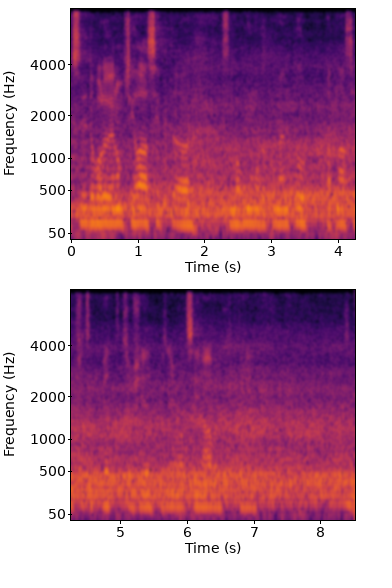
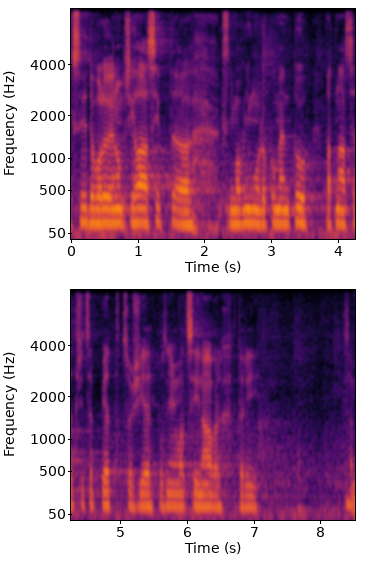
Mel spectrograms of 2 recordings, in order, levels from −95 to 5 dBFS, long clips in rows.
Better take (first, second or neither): second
